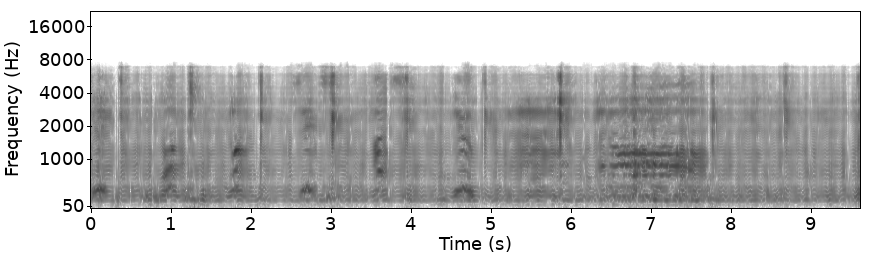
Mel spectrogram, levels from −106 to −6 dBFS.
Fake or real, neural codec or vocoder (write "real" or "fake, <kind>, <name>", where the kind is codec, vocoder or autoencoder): fake, vocoder, BigVGAN v2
